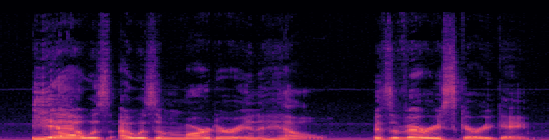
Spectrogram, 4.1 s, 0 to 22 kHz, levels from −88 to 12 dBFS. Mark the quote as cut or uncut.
uncut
